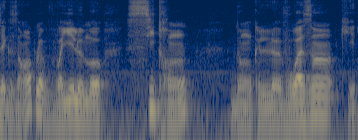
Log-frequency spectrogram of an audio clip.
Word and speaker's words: citron: Donc si après notre C, on a un E, un I ou un Y, c'est obligatoirement un C doux et le son se prononce S.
